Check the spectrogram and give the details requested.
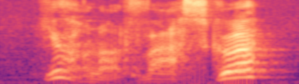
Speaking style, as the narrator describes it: sneers one of the guards

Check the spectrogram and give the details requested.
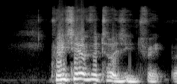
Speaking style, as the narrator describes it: Bernard said

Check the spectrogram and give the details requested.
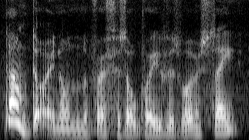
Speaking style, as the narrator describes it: cried

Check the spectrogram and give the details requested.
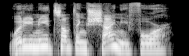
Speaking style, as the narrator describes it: Miles asked

